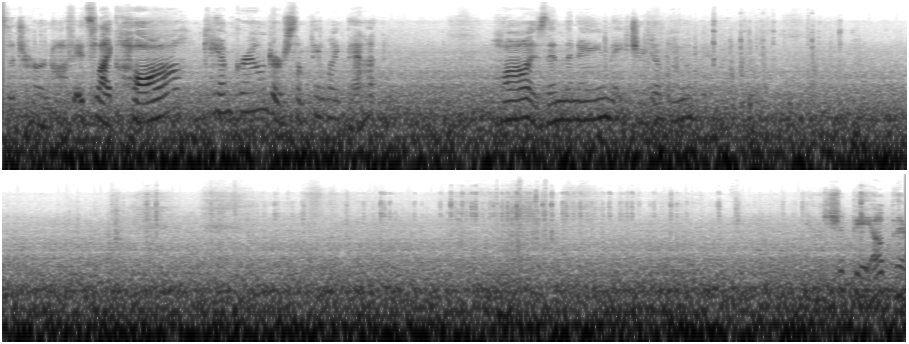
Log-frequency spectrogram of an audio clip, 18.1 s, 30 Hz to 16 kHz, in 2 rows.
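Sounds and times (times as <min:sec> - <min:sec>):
engine and tyre road noise: 0:00.0 - 0:18.0.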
